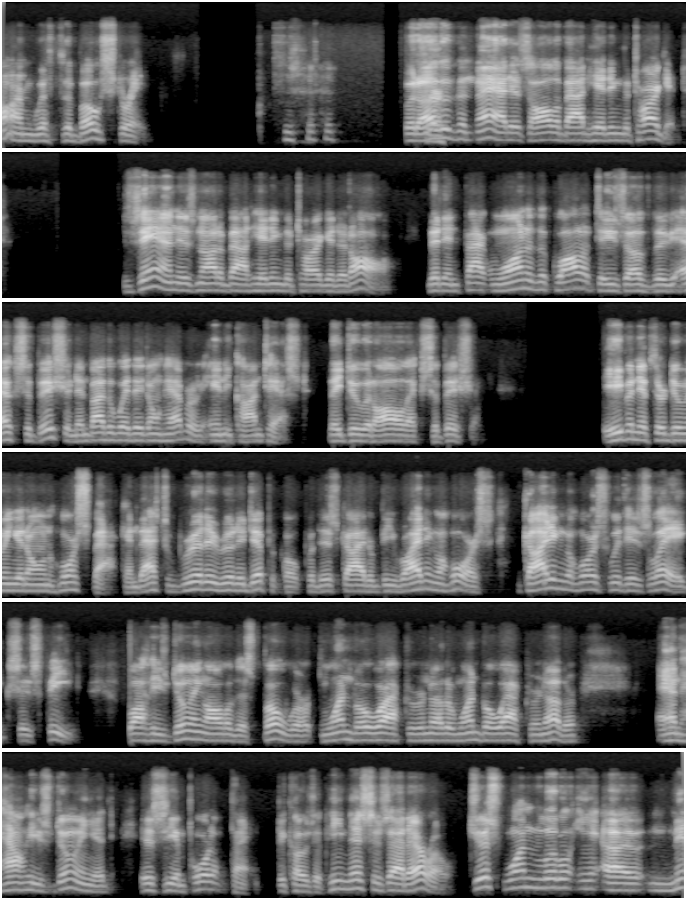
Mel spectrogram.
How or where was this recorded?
video call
